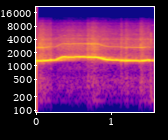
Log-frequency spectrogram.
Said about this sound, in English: That's the whistle that you do. Sounds like the intro to Jeopardy.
